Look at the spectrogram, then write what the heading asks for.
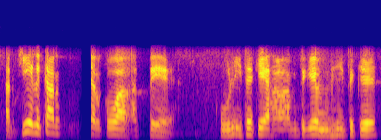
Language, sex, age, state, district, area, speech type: Santali, male, 30-45, West Bengal, Malda, rural, conversation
